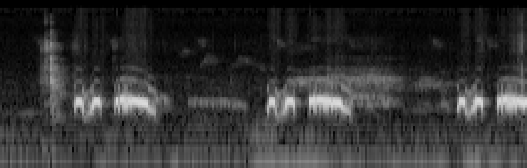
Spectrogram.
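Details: Female spotted dove calling in the gáy gọi and thúc gù styles: three phrases, each a quick double coo followed by a longer rough, falling coo, with a soft low rumble underneath.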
